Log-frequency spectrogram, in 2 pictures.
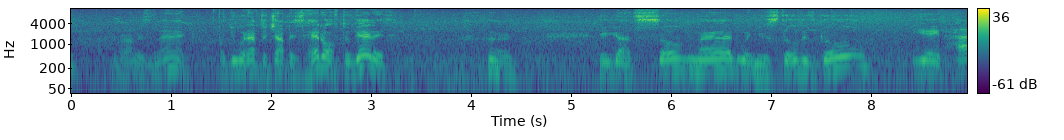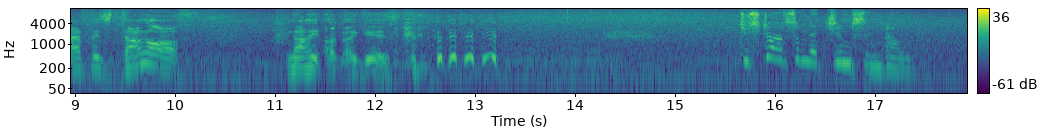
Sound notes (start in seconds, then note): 3.9 Crecencio chuckles; 10.9 giggles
